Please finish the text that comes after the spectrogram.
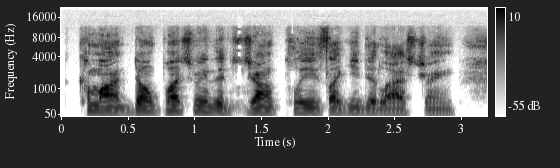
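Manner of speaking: ordinary talk, nothing marked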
